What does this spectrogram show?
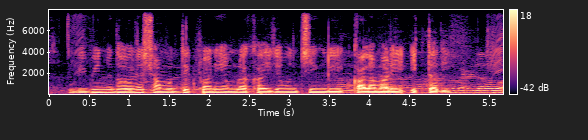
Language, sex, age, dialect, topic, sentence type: Bengali, male, 18-24, Standard Colloquial, agriculture, statement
